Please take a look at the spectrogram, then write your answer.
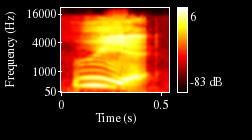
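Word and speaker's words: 月: 월은 발음이 위에, 일은 하오.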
